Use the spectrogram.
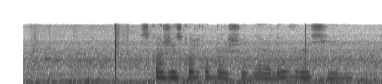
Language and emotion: Russian, neutral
